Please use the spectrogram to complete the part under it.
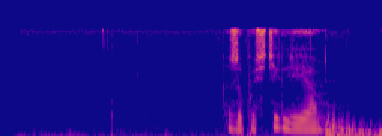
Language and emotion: Russian, neutral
